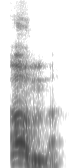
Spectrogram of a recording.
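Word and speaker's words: homme: man in French is um um this it means this means man we do not pronounce the H we pretend it's not there so when we have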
